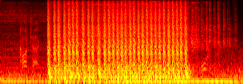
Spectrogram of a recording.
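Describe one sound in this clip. A heavy machine gun fires a long rapid burst.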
